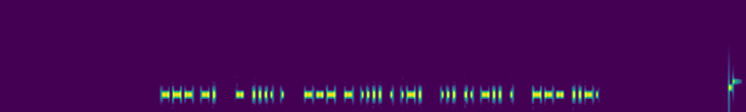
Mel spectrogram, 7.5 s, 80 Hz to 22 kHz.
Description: Morse code, heard as a keyed tone, about 45 wpm, 700 Hz. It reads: ON THE OTHER SIDE OF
